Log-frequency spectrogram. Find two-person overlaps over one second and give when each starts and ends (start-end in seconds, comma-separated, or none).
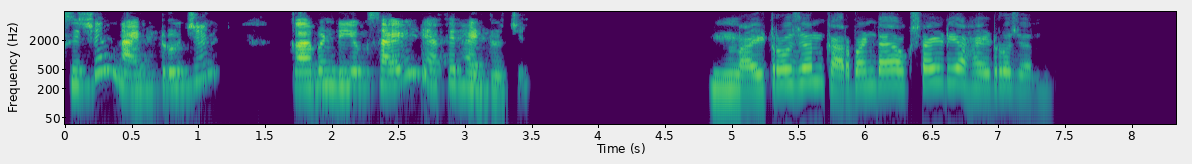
none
